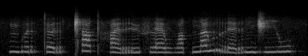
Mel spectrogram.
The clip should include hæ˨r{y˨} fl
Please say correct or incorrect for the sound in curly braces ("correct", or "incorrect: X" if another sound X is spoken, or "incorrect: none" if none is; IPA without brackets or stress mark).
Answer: correct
